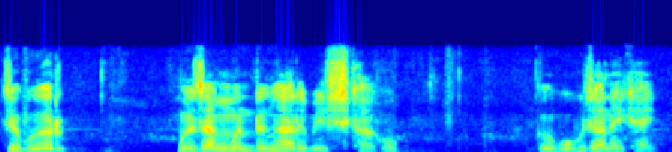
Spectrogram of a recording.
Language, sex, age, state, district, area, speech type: Bodo, female, 60+, Assam, Udalguri, rural, spontaneous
